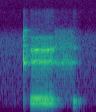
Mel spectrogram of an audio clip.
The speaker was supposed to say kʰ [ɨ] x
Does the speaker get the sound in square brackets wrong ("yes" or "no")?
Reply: no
